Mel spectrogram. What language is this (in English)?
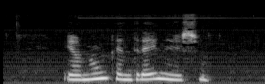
Galician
